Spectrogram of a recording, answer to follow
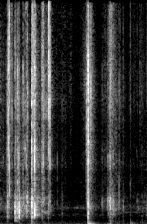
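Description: Foil-wrapped trading card packs and cards being handled and set down on a felt-covered table: a light rustle and clicks, then two sharp taps in the second half.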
